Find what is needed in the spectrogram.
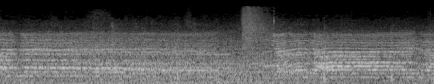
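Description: A crowd of people singing together unaccompanied, holding long notes, with a brief hiss about two and a half seconds in.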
